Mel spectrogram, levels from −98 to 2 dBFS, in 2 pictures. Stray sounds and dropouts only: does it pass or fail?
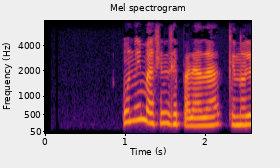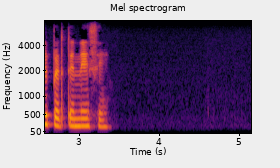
pass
